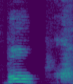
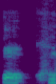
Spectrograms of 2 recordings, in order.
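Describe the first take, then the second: First: পক্ষ with a closed o, said pokkho, voice lifted high; correct pronunciation. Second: পক্ষ with an open ɔ, said pɔkkho, lower; wrong pronunciation. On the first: Teacher models the right way to say the word, clear and raised. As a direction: say পক্ষ as pokkho, rounded o sound. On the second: Teacher shows the wrong way to say the word, low. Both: Shown as a demonstration. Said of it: "এটা পক্ষ না".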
